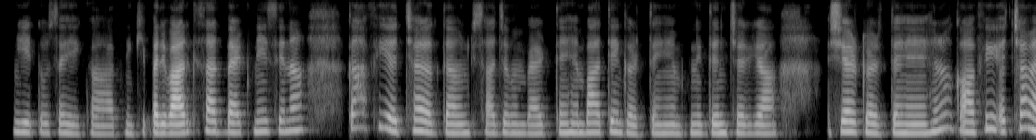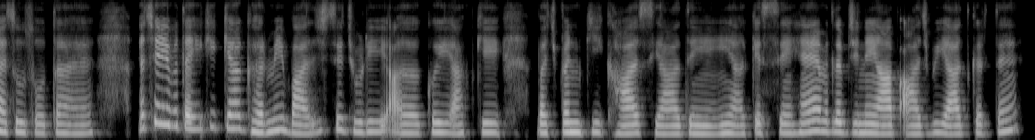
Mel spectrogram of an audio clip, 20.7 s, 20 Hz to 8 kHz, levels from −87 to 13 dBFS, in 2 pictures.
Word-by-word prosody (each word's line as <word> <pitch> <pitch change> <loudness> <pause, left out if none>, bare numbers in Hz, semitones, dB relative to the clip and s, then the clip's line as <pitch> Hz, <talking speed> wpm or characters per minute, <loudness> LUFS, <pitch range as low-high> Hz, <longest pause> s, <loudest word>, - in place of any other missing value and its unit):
ये 210 -1 +1
तो 195 - -4
सही 195 -2 -3
कहा 180 0 -7
आपने 170 +2 -7
कि - - -10
परिवार 190 0 +7
के 200 - -16
साथ 220 -1 +3
बैठने 205 +2 0
से 220 0 -4
ना 235 +2 0 0.5
काफ़ी 300 +1 -5
अच्छा 235 -1 +3
लगता 200 -1 0
है, 190 - +2
उनके 190 0 -3
साथ 190 - -3
जब 190 0 -3
हम 190 0 -3
बैठते 185 +1 -3
हैं, 195 -1 0
बातें 200 +1 +1
करते 180 -3 -3
हैं, 185 0 -1
अपनी 185 +1 -4
दिनचर्या 185 -1 -1 0.5
शेयर 215 +1 +5
करते 190 -1 +1
हैं। 190 0 +2
है 220 +3 +1
ना? 285 +4 -3
काफ़ी 245 +7 +1
अच्छा 250 +6 -1
महसूस 210 -4 +1
होता 190 0 -2
है। 180 +1 -5 0.5
अच्छा, 285 +9 +2
ये 375 -1 +5
बताइए 330 -6 +2
कि 310 +4 -10
क्या 280 -1 +3
घर 220 -7 +2
में 240 +2 +1
बारिश 190 +4 0
से 255 - -2
जुड़ी 215 -2 -2
अ, 190 0 +1
कोई 205 -1 +2
आपके 195 +1 -2 0.4
बचपन 195 +2 +3
की 205 -1 -2
ख़ास 185 +1 0
यादें 175 0 0
या 175 -2 0
क़िस्से 190 0 -2
हैं 220 +3 +4
मतलब 210 -1 +1
जिन्हें 195 0 +3
आप 180 0 +4
आज 175 0 0
भी 195 +2 -4
याद 175 0 +2
करते 185 +2 -5
हैं? 245 +5 -3
195 Hz, 190 wpm, -23 LUFS, 185-215 Hz, 0.5 s, परिवार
